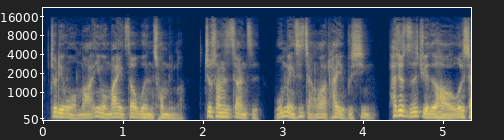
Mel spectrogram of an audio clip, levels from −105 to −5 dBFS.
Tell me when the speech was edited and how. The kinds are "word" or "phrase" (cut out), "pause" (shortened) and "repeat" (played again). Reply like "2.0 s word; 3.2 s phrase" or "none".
4.2 s pause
